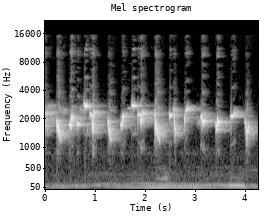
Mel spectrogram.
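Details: Long rapid 'ropel panjang' song of a sooty-headed bulbul, used to coax a quiet bird to sing: quick chattering whistled notes, slurred downward and upward, roughly three to four per second, over a faint low hum.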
